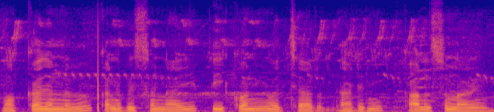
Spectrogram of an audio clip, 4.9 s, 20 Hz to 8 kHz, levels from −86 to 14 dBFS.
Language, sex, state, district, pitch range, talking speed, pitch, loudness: Telugu, male, Andhra Pradesh, Sri Satya Sai, 125-135 Hz, 85 wpm, 130 Hz, -18 LUFS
